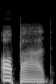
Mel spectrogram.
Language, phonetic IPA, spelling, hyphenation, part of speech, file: Hungarian, [ˈɒpaːd], apád, apád, noun, Hu-apád.ogg
- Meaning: second-person singular single-possession possessive of apa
